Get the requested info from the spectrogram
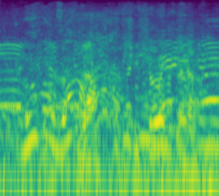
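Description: Several people talking at once, overlapping voices with no clear words: outdoor sideline chatter.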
